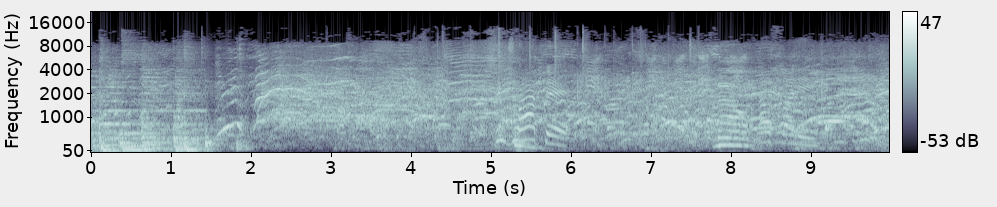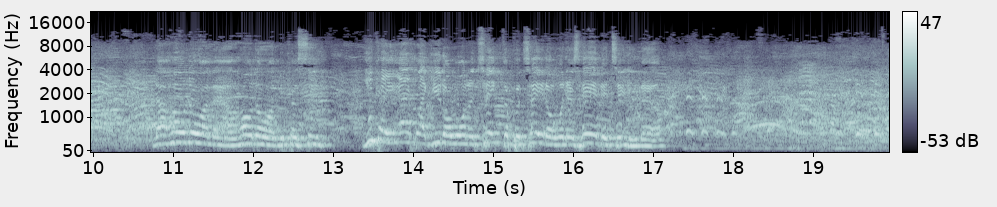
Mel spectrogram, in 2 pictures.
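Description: A crowd of women chatters and laughs loudly nearby.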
